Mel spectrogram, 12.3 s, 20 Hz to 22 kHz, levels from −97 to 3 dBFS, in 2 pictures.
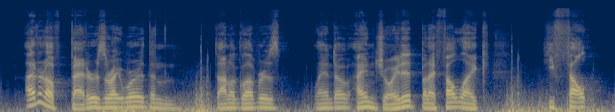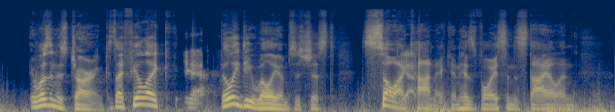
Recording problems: wind noise on the microphone; occasional gusts; 25 dB below the speech

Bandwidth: 16.5 kHz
